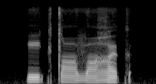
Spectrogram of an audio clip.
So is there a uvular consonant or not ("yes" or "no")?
yes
